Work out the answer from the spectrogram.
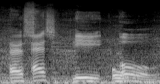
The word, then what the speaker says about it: SEO: Seo Seo artinya I kalau orang-orang bilang Sio ya tapi sebenarnya bacanya pakai bahasa Inggris CSO search engine optimization sama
